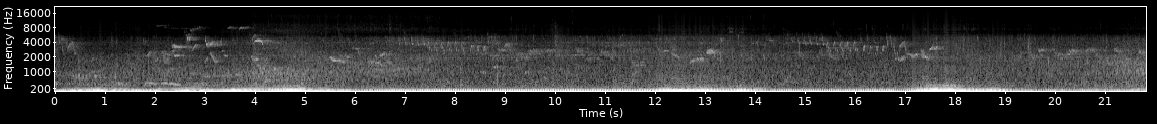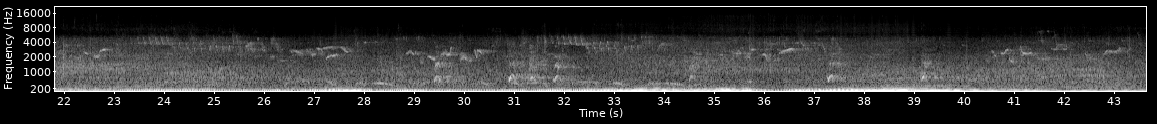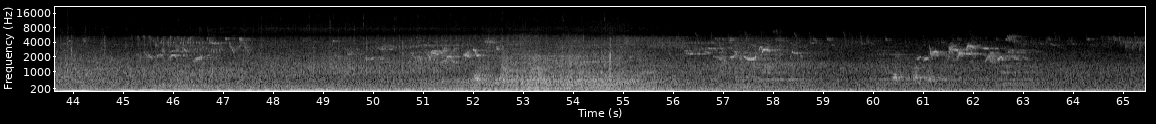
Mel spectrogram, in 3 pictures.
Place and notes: Soundscape of a more quiet part of town. A distant siren, birds (blackbird, robin, sparrow, chaffinch, pigeon, gull), barking dogs, a few slow cars, pedestrians, children, bicycles, chimes of a church bell. Binaural recording, Sony PCM-A10, Soundman OKM II classic microphone with ear muff for wind protection.
Schleswig-Holstein, Deutschland, 14 May 2021, 16:54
